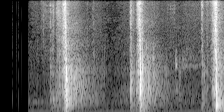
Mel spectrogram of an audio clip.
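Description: A knife chops radish into dice with three separate, crisp strikes, evenly spaced and fairly quiet, with no talking.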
